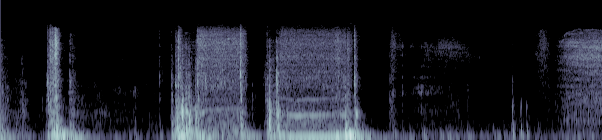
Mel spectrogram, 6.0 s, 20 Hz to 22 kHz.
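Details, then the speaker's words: 2001 Jeep Grand Cherokee Laredo 4.0L with no-start/stall, key light and SKIM communication fault; several short smooth power window motor whirs, pitch rising slightly with travel; windows and door locks work normally, showing PCI bus functions. "my overhead um information center works and my door locks work my windows work my door locks work"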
